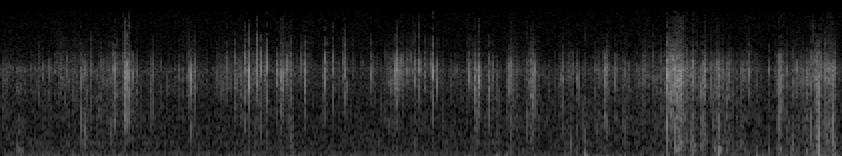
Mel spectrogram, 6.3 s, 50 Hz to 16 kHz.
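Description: Plastic wrapper of a 2010 Score trading-card rack pack crinkling and tearing as it is opened by hand: a busy run of irregular crackles, loudest about five seconds in.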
